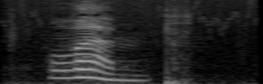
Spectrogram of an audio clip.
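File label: "lamp", English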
